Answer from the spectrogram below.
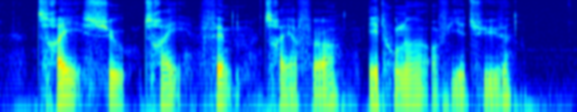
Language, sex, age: Danish, male, 35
